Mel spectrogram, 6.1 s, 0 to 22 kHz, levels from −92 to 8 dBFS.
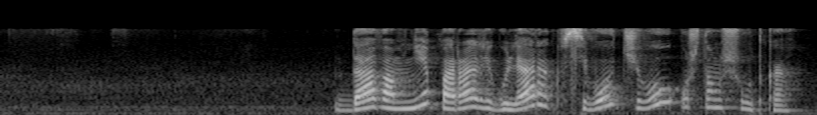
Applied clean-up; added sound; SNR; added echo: none; none; none; none.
